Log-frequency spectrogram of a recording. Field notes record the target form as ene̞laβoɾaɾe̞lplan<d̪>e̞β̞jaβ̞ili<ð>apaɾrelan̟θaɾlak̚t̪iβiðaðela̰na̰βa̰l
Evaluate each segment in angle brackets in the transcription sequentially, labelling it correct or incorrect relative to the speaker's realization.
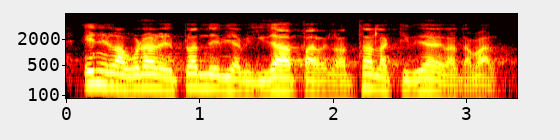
correct, correct

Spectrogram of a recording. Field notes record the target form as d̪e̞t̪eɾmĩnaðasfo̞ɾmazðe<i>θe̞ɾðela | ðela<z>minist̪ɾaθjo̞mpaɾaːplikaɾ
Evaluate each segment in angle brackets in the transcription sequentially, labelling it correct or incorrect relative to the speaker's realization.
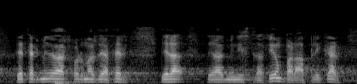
incorrect: a, incorrect: ð

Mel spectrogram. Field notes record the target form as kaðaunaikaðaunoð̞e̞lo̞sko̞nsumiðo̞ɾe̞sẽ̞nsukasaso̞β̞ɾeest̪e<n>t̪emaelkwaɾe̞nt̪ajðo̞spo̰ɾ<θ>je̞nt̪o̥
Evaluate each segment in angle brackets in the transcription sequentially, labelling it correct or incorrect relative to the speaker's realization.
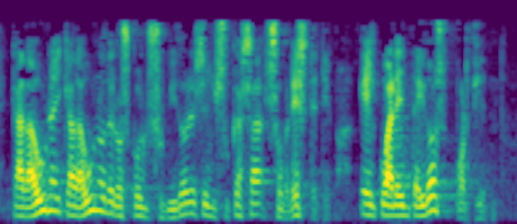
incorrect: none, correct

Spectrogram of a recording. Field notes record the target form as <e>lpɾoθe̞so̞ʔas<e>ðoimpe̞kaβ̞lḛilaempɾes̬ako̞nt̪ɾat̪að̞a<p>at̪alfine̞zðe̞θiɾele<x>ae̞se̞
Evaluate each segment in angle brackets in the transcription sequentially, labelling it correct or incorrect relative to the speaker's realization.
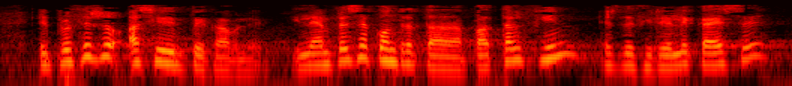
correct, incorrect: i, correct, incorrect: k

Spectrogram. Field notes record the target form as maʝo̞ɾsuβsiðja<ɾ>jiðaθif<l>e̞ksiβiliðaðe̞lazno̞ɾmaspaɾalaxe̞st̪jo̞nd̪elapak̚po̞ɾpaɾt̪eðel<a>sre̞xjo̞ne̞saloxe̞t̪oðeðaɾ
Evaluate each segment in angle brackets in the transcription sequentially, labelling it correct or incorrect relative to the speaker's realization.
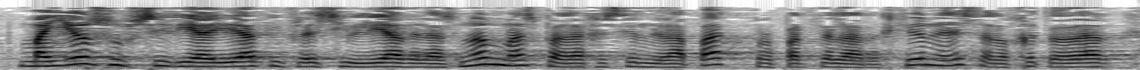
correct, correct, correct

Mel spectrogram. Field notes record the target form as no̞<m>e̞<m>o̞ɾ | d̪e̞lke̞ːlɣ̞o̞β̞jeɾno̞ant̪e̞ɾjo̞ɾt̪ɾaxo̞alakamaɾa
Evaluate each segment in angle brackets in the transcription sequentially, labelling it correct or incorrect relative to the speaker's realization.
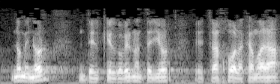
correct, incorrect: n

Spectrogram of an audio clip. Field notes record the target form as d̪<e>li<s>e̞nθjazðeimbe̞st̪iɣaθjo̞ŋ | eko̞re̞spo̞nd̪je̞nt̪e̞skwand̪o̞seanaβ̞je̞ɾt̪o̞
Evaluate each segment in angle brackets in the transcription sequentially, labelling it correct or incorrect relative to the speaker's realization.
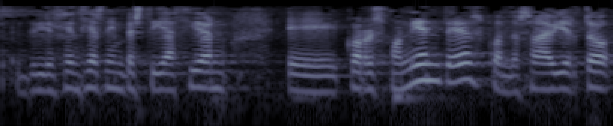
incorrect: i, incorrect: x

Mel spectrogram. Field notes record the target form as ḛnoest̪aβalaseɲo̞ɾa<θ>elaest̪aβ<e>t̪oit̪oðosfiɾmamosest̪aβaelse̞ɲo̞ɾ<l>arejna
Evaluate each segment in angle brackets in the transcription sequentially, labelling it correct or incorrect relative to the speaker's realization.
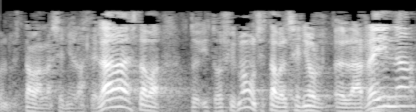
correct, incorrect: a, correct

